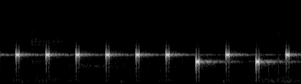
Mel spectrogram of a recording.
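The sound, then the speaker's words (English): Auditory oddball sequence of the kind played to anesthetized rats: ten short, evenly spaced tone pips at a steady rhythm. Most share one higher pitch, and two slightly lower rare pips interrupt near the end. “So we use these oddball sequences composed of two sounds. One of them is common, the other one is rare. Again, it sounds like this.”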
